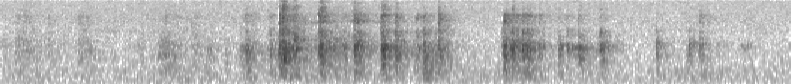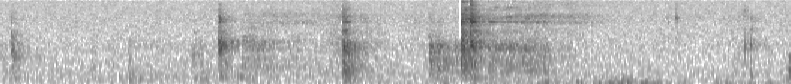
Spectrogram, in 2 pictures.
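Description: Scattered small metallic clicks and clinks of hardware handled by feel inside a fiberglass boat's bow: nuts and a backing plate being fitted onto a bow eye's threaded studs. The clicks come in two loose clusters, one a couple of seconds in and another near the end.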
